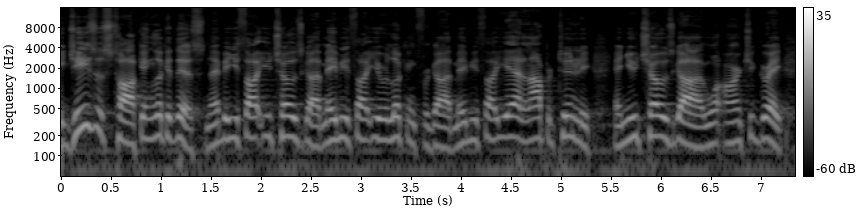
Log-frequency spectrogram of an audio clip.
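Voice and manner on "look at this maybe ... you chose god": ordinary delivery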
